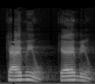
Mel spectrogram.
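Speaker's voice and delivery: usual speaking voice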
